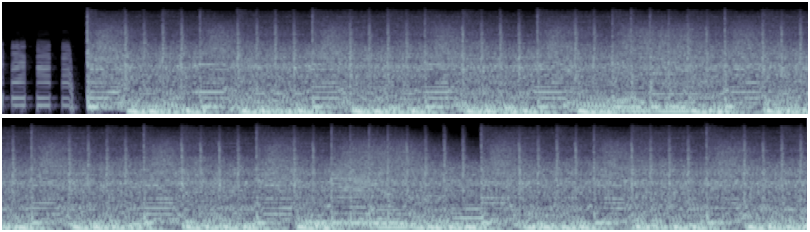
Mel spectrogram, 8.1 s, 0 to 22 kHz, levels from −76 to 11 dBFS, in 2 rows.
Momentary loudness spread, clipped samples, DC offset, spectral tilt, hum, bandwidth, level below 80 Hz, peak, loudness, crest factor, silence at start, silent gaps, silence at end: 1 LU; under 0.1%; under 0.1%; -4.5 dB/octave; none; 16.5 kHz; -16 dBFS; 0 dBFS; -12 LUFS; 12 dB; 0.05 s; none; 0 s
